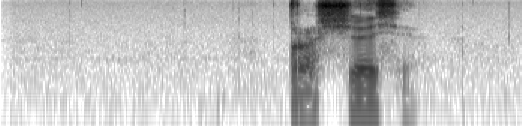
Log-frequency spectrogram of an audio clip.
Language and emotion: Russian, angry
